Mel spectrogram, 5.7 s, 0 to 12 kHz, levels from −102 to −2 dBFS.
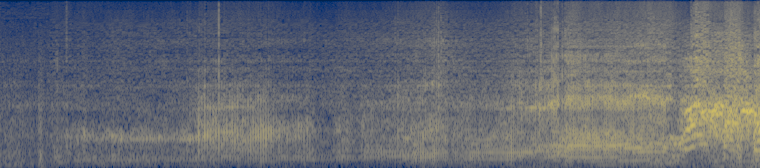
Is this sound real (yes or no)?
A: no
